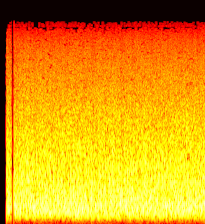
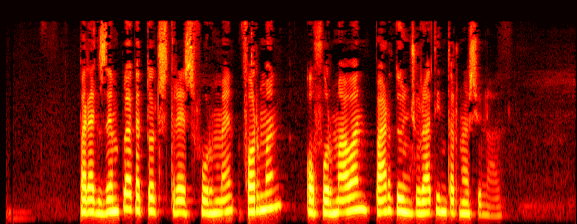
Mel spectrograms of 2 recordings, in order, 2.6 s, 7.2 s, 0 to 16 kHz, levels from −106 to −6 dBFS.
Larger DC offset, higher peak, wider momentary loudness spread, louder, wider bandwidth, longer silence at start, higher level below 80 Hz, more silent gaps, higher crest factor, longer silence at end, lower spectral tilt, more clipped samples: neither; first, 0 dBFS vs -6 dBFS; second, 1 LU vs 7 LU; first, -14 LUFS vs -25 LUFS; about the same, 11 kHz vs 11.5 kHz; second, 0.1 s vs 1 s; first, -54 dBFS vs -74 dBFS; neither; second, 14 dB vs 20 dB; second, 0 s vs 1.1 s; about the same, -5.5 dB/octave vs -5.5 dB/octave; neither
